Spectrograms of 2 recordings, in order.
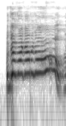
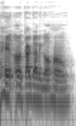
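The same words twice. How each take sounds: First: High-pitched, loud, fast disbelief; exasperated. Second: Said in the usual way. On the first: Real, not acted. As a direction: squeak it out in total disbelief. Exasperated retelling of uncle's outburst. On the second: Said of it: "Simple like that, flat out".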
